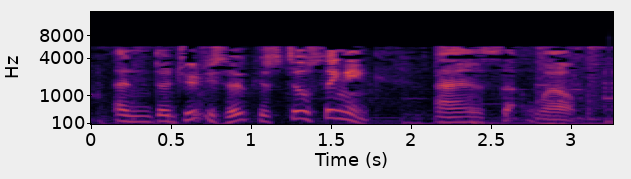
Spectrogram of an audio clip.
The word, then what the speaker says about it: Tzuke: And it's spelled T-Z-U-K-E, but the T is sort of almost silent, so it's Judy Zook.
